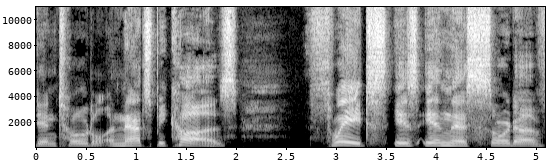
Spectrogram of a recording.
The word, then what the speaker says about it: Thwaites: And how do you pronounce that glacier? Thwaites. Okay. Yes. So Thwaites.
